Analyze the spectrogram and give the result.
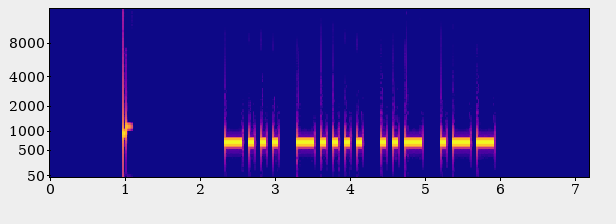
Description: Morse code, heard as a keyed tone, about 15 wpm, 700 Hz. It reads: B6UW
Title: Four Challenging Letter-Number Combinations 15wpm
